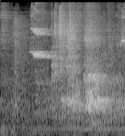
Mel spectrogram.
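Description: Soft, brief whimpering whine from a timid dog in an animal shelter, faint and close, with quiet room tone underneath.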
